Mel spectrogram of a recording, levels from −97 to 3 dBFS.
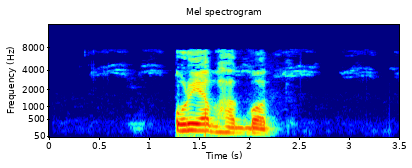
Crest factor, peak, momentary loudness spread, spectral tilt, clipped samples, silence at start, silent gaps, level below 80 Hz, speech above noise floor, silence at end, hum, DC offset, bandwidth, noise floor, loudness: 18 dB; 0 dBFS; 11 LU; -6.5 dB/octave; under 0.1%; 1.3 s; none; -52 dBFS; 58 dB; 1.3 s; none; under 0.1%; 7.8 kHz; -72 dBFS; -15 LUFS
